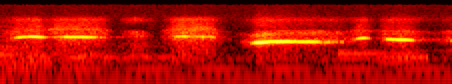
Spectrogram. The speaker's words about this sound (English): his whistling nostril will soothe your psyche and comfort your soul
